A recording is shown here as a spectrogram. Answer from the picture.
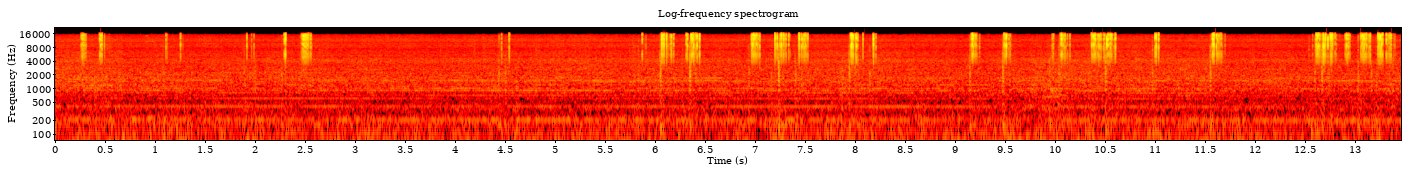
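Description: JR West 117 series electric train running at speed, heard from inside the car: a steady hum over the rumble of wheels on rail, with scattered short clicks.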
